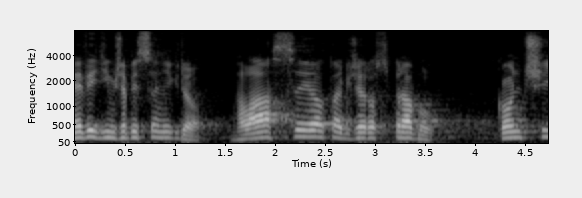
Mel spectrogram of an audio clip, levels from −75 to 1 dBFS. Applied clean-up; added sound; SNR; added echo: neural separator model SepFormer DNS4.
